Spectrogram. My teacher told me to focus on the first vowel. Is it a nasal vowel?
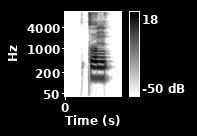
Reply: no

